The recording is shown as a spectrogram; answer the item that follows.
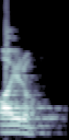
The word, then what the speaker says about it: Euro: We saw in the last class that EU is pronounced OI. Yes, so Euro.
